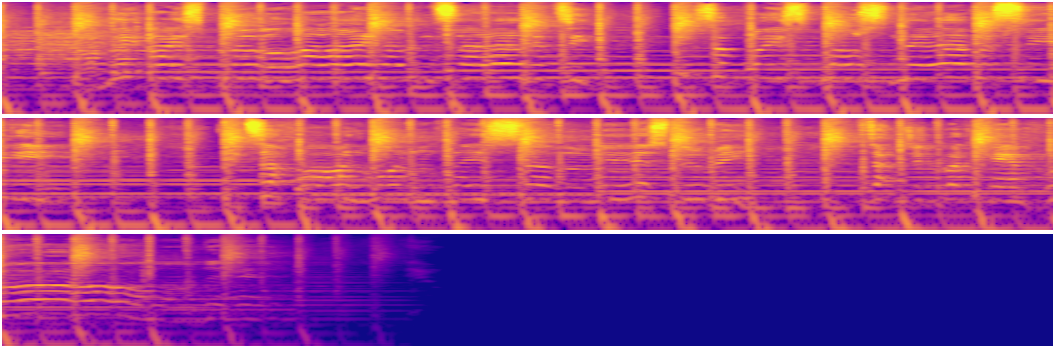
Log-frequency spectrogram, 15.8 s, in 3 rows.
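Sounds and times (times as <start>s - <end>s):
80s drum beat: 0.0s - 12.2s.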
